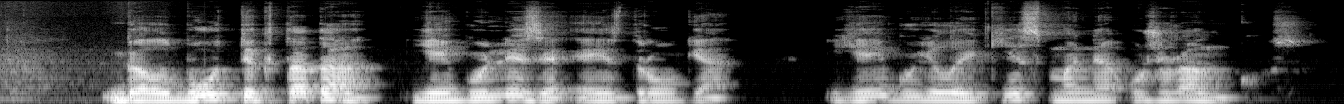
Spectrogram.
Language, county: Lithuanian, Klaipėda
